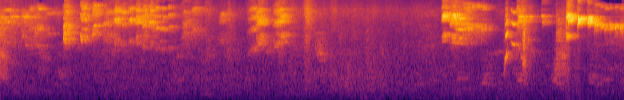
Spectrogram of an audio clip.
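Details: Two male white-bellied caiques of the subspecies xanthomeria give harsh, shrill screeches in scattered bursts, with a short quiet gap before a livelier run of rasping squawks near the end.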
